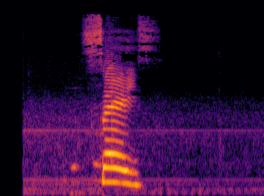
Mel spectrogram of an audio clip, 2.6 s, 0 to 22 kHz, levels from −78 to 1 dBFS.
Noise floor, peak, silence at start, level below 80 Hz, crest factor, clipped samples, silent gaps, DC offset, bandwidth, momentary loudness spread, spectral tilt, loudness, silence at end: -46 dBFS; -2 dBFS; 0.65 s; -52 dBFS; 18 dB; under 0.1%; none; under 0.1%; 16.5 kHz; 23 LU; -2.5 dB/octave; -13 LUFS; 1.1 s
